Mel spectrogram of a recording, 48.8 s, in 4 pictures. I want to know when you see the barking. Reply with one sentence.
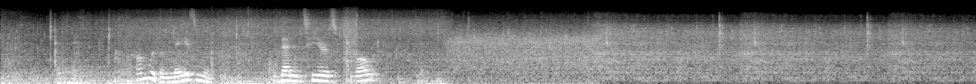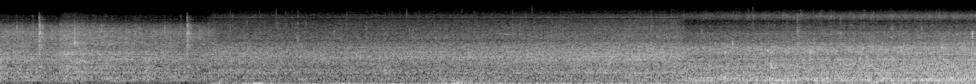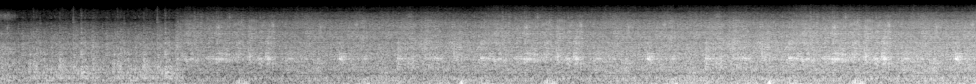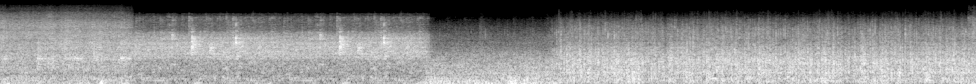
The barking can't be heard in this clip.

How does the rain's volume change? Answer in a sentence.
The loudness of the rain goes down, then up.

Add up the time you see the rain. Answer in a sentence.
You can hear the rain for 49 seconds altogether.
